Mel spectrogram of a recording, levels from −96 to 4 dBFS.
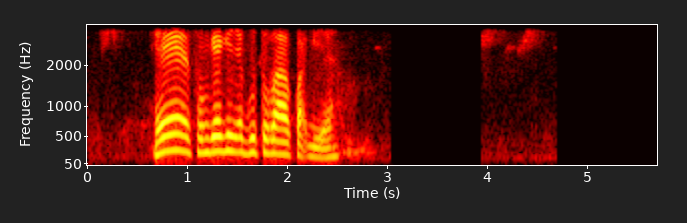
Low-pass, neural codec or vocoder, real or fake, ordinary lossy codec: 3.6 kHz; none; real; none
